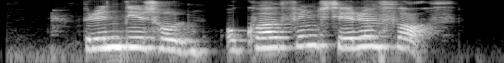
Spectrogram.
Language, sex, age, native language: Icelandic, male, 11, Icelandic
